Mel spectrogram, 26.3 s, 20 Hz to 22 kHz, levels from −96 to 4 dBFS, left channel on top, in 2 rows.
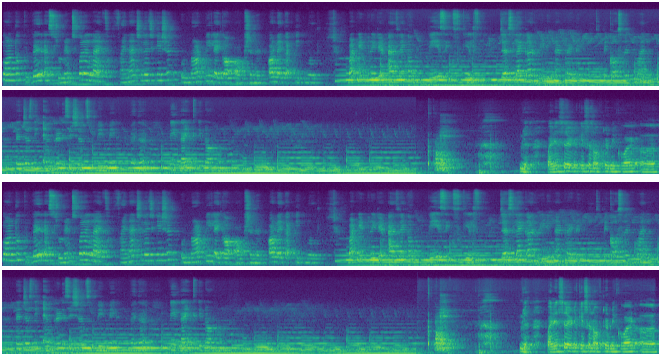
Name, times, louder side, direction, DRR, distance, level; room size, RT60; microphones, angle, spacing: voice 1, 0.0-9.5 9.9-11.6 12.0-16.1 16.4-17.6, equal, 10° left, 3 dB, 6.0 m, -24 dB
sound 1, 6.6-21.4, left 2 dB, 45° left, 3.1 m, -18 dB
voice 2, 21.6-23.1 23.5-26.2, right 2 dB, 85° right, 6 dB, 3.5 m, -17 dB
22.0 x 19.5 x 7.0 m, 0.76 s
head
